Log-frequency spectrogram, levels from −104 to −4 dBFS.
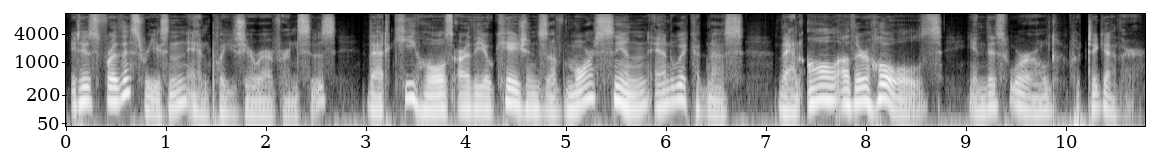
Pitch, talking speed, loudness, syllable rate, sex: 110 Hz, 160 wpm, -18 LUFS, 4.6 syllables/s, male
